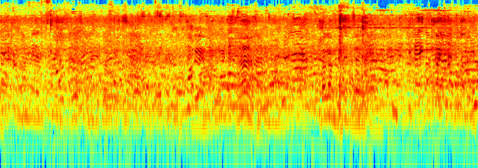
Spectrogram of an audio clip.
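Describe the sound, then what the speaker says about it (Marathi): Dense crowd chatter fills a packed Hindu temple during Makar Sankranti, with many overlapping voices close by and continuing throughout. "मंदिर आहे तर गर्दी तर एकदम फुल आहे"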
